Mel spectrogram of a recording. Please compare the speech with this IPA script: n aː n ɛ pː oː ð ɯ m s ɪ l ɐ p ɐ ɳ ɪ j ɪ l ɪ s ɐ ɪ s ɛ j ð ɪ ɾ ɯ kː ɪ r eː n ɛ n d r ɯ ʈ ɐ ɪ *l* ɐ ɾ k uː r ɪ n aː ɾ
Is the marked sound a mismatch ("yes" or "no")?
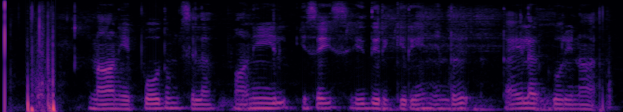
no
